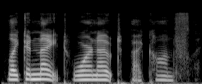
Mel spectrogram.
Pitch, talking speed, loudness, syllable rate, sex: 215 Hz, 205 wpm, -18 LUFS, 4.6 syllables/s, female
